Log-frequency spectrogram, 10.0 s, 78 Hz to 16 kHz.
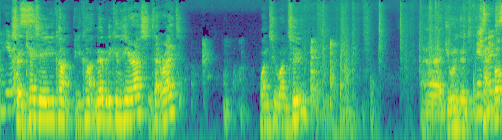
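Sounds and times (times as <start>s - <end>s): man speaking into a microphone: 8.4s - 10.0s.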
